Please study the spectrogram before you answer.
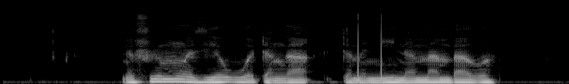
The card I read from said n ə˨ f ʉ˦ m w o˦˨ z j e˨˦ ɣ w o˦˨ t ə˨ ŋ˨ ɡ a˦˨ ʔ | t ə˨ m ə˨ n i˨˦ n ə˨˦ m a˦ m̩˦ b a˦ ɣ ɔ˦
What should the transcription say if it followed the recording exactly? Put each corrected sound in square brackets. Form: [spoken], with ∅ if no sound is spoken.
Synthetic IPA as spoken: n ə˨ f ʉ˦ m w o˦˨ z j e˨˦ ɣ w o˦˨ t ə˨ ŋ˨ ɡ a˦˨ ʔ | t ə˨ m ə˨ n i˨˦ n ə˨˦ m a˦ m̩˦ b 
